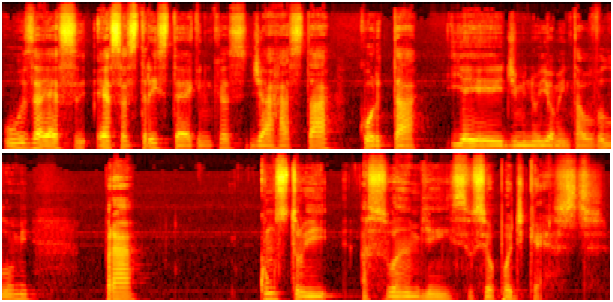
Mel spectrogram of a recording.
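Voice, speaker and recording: Speaking slowly in a steady, darkish, rather low voice, a Brazilian-accented instructor walks learners through podcasting step by step in an informal video lesson. He addresses them directly in a chatty, encouraging way.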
